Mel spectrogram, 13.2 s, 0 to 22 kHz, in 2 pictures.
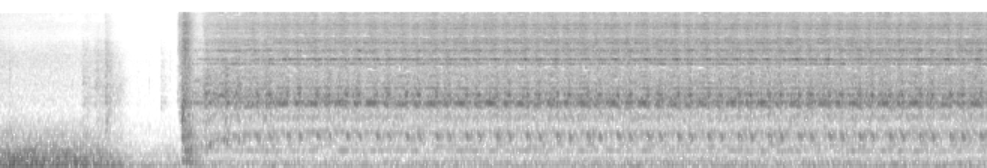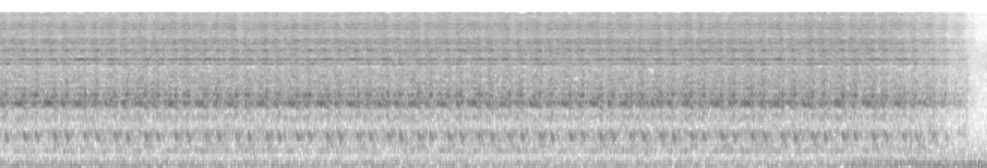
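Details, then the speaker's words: Old carbureted Kohler generator on 34' Sea Ray Sundancer, cold startup in cold weather: long continuous cranking with steady whirring pitch, no firing; cranks but won't start, choke suspected not working or misadjusted. "These old carbureted Kohler generators, they can be a bit finicky on a cold startup, especially when it's cold outside. Try it again."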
